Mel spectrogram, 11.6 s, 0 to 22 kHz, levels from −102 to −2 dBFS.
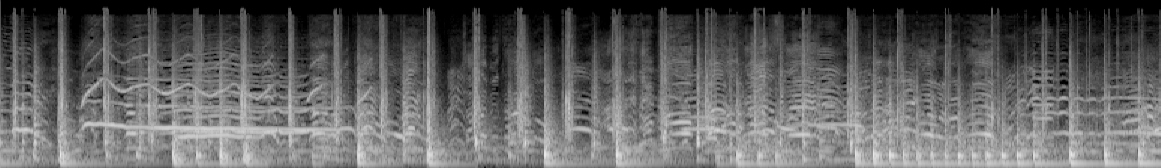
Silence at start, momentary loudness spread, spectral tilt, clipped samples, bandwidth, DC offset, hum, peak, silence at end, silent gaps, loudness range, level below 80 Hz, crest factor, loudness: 0 s; 7 LU; -5.5 dB/octave; under 0.1%; 18 kHz; under 0.1%; none; -2 dBFS; 0 s; none; 3 LU; -42 dBFS; 20 dB; -23 LUFS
